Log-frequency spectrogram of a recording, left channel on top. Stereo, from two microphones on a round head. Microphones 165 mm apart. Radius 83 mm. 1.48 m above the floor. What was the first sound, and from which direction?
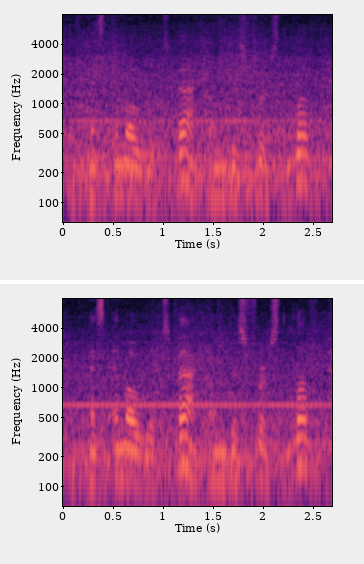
A man speaking, 50° right (ahead or behind).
